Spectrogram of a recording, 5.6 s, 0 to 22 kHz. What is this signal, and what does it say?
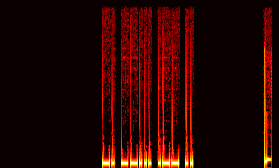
Morse code, heard as a keyed tone, about 23 wpm, 700 Hz. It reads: N7WI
